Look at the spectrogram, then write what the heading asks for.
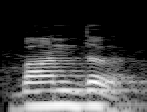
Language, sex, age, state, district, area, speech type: Punjabi, male, 30-45, Punjab, Patiala, urban, read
